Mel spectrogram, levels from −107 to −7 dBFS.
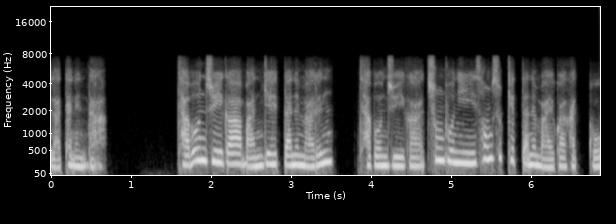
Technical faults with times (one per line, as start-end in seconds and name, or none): none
